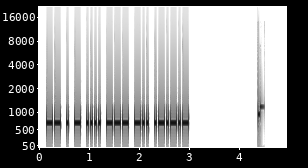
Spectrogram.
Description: Morse code, heard as a keyed tone, about 32 wpm, 700 Hz. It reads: METHOD.
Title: Sentences from Top 1000 Words - Review Part 4 - 30wpm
